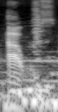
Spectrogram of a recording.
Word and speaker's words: ours: Ours. Yikes. Another word that makes it obvious how dumb English is. Well, that silent H will get you.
